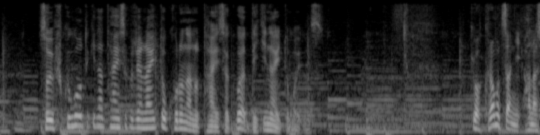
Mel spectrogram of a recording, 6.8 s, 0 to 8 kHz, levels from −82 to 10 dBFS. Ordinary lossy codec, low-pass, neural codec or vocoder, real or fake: none; 7.2 kHz; none; real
